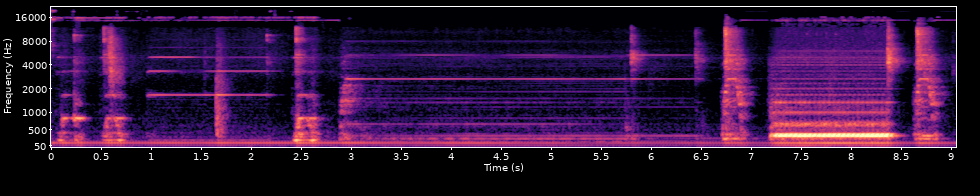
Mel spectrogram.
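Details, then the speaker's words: BobsCNC Evolution 3 CNC router after reconnecting the Y-axis home switch to its correct connection; a few clunks then a short steady stepper buzz while the axis travels, stopping cleanly at the switch: normal homing. "all right sounds like it's held successfully"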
